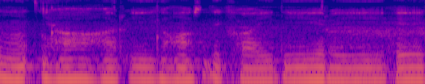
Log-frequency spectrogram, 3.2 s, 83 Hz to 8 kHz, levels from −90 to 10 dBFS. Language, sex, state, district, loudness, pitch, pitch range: Hindi, male, Jharkhand, Sahebganj, -42 LUFS, 105 Hz, 100-110 Hz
